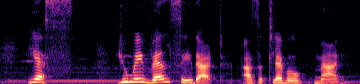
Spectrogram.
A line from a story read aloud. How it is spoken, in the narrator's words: exclaimed the field mouse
